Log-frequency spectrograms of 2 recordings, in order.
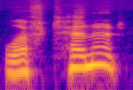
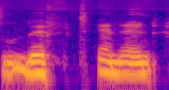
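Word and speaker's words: lieutenant: tenant at this point leftenant Hastings love that pronunciation because nobody in the US Navy says left tenant but left tenant Hastings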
